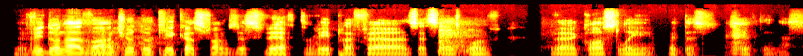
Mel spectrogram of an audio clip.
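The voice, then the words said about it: Put-on Russian accent. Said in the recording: “where is your Russian accent when you need it?”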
